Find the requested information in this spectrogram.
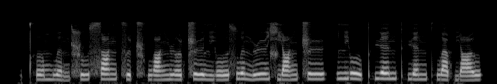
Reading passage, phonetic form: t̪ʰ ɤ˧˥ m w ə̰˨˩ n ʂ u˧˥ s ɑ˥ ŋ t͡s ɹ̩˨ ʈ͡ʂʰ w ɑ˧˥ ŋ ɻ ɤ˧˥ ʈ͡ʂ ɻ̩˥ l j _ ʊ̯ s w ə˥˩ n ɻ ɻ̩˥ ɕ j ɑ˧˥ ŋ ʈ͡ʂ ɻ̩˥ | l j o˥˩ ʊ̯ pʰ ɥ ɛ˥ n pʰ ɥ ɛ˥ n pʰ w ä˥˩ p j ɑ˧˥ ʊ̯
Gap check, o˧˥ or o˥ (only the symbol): o˧˥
